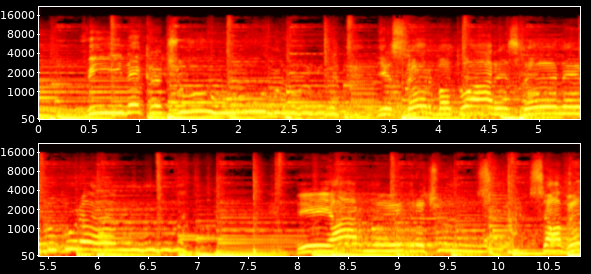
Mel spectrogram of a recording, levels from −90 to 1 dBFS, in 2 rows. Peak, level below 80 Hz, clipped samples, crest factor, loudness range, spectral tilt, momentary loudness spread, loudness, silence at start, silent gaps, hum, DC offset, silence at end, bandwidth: -2 dBFS; -20 dBFS; under 0.1%; 14 dB; 1 LU; -5.5 dB/octave; 5 LU; -16 LUFS; 0 s; none; none; under 0.1%; 0 s; 16 kHz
